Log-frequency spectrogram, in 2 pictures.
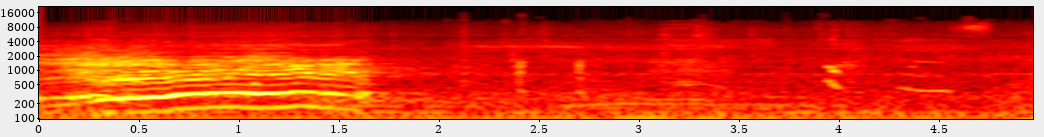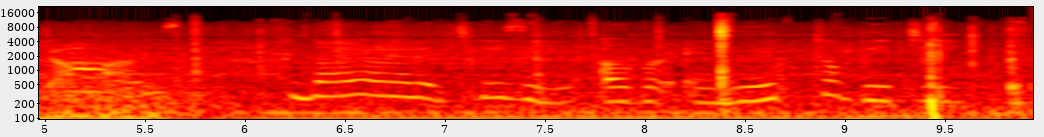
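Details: On November 25, 2021 in Vina, Alabama, USA, a protective mother cow with newborn calves gives a loud, deep, drawn-out bellowing growl of about two seconds, upset by a visiting cattle egret; a woman then talks over quieter lowing.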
